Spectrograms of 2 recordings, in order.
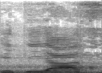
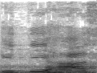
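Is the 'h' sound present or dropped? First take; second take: dropped; present. First: The 'h' sound is dropped. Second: The 'h' sound is pronounced. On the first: This is the dialect form. "હ શ્રુતિનો લોપ" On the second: This is the standard form the dialect avoids. "ઇતિહાસ નહીં"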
